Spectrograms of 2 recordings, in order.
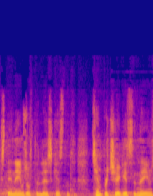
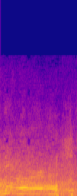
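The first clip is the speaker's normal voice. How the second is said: high frightened yelp; 13 semitones higher than usual. Retold or imitated. Passenger recoils from cough.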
